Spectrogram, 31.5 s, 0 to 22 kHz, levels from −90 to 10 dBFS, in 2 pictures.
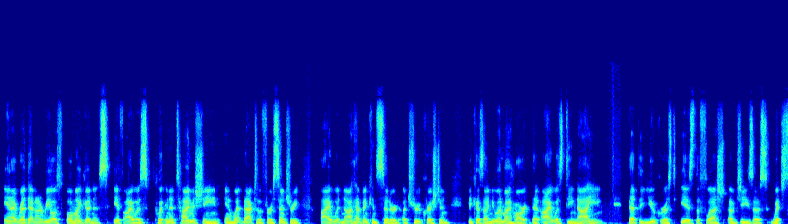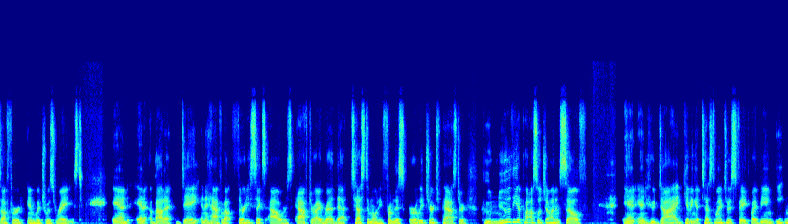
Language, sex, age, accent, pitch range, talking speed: English, male, 40-59, American, 110-140 Hz, 185 wpm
